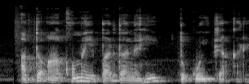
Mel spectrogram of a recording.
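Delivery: ordinary delivery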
